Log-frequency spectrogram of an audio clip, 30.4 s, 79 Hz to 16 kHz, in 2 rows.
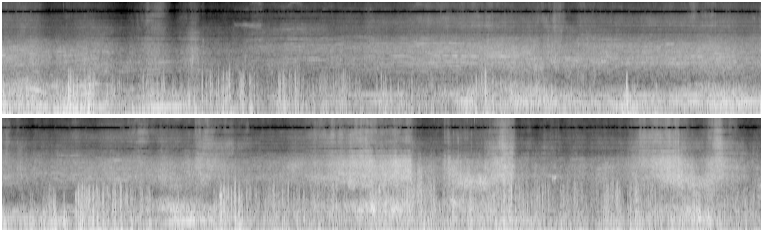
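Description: Ford F-150 pickup's engine revving hard with its rear tyres spinning in snow while it does donuts, the engine note rising and falling as the truck circles. Several louder surges of tyre and snow-spray noise come in the second half.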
